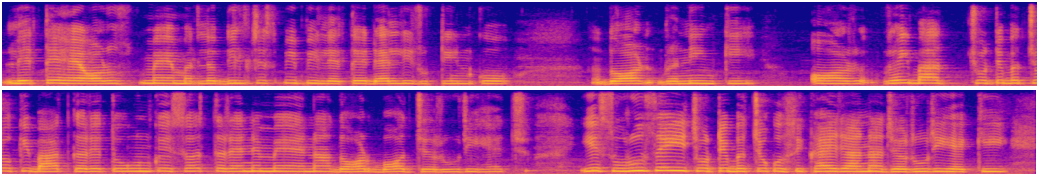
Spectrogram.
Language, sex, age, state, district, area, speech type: Hindi, female, 60+, Rajasthan, Jodhpur, urban, spontaneous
